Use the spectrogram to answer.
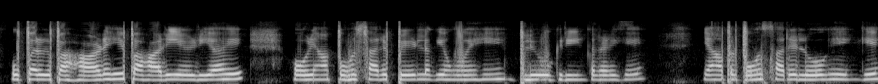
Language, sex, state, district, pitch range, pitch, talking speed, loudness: Kumaoni, female, Uttarakhand, Uttarkashi, 220-230 Hz, 225 Hz, 165 wpm, -15 LUFS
